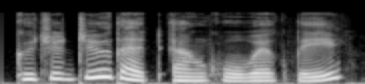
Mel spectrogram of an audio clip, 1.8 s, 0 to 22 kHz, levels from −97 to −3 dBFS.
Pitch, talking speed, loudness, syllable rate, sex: 225 Hz, 195 wpm, -17 LUFS, 5.8 syllables/s, female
